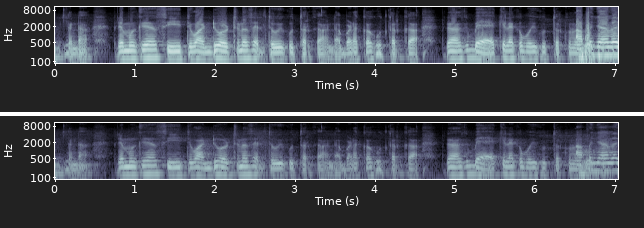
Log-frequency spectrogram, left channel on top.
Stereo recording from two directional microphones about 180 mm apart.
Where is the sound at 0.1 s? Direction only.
35° left (ahead or behind).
